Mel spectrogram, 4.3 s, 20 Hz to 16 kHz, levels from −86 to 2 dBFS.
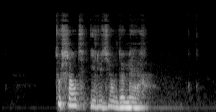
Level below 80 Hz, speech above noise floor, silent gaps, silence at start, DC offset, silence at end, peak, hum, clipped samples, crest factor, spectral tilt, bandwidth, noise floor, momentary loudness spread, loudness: -62 dBFS; 56 dB; none; 1.1 s; under 0.1%; 1.35 s; -8 dBFS; none; under 0.1%; 18 dB; -7 dB/octave; 7.8 kHz; -77 dBFS; 11 LU; -23 LUFS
